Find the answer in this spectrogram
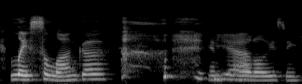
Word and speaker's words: Salanga: How do you say your last name? Salanga. Yeah. Do you guys like But I think it's actually Salanga. I don't know. I think I pronounced it a little whitewashed. So I don't know the actual I always thought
